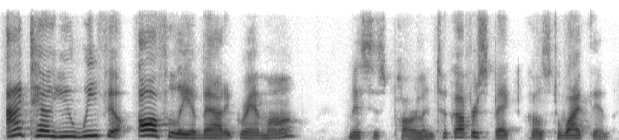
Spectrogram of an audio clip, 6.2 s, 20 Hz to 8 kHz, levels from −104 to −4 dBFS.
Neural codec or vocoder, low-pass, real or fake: codec, 16 kHz, 6 kbps, DAC; 7.2 kHz; fake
